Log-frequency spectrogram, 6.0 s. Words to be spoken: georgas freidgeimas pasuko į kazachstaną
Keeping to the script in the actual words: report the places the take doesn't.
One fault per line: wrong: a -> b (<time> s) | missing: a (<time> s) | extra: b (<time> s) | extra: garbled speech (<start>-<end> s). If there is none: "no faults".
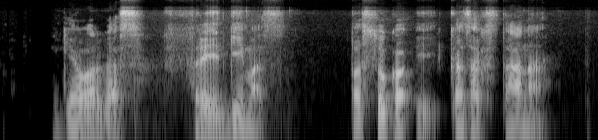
no faults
